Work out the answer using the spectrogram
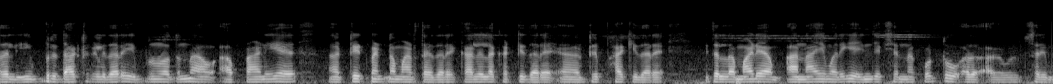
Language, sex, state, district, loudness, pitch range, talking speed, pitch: Kannada, male, Karnataka, Raichur, -19 LUFS, 115-125 Hz, 160 wpm, 120 Hz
